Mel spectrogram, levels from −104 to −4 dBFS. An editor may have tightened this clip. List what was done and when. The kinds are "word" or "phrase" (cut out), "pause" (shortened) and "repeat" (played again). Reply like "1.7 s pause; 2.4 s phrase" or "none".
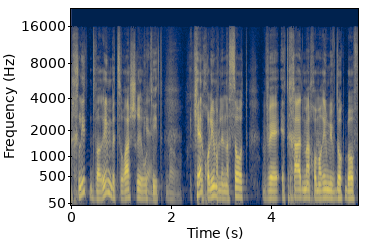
2.6 s word; 2.9 s word; 4.3 s word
